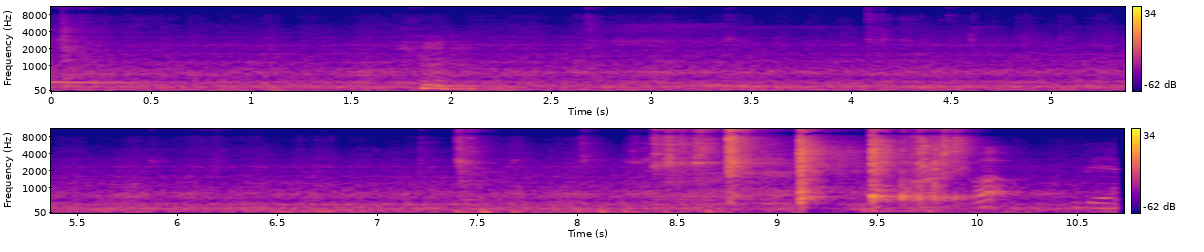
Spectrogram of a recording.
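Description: A run of sharp clattering knocks near the end: a plastic toy car hitting the metal wire of a bird cage as a parakeet drops or knocks it.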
